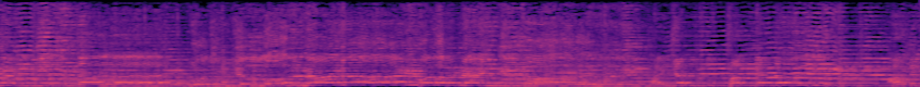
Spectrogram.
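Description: Harmonium-accompanied Kashmiri Sufi singing: a man's voice glides through a melismatic melody over the harmonium's held notes.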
